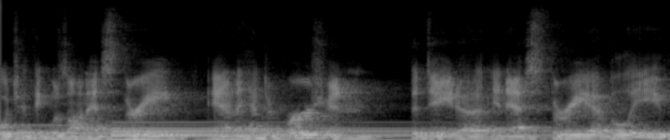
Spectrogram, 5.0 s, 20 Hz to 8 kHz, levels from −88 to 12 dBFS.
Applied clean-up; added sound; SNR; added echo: none; Piano; 1 dB; reverberation time 0.9 s.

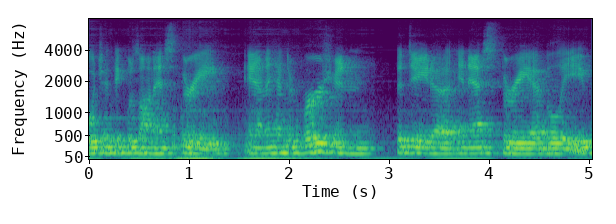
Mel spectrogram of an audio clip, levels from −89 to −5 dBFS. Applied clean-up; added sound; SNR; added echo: neural separator model SepFormer DNS4.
